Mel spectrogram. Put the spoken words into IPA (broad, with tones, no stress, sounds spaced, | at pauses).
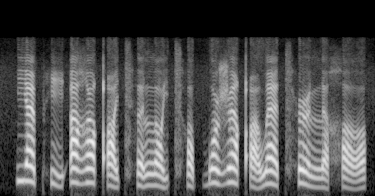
j æ˥˧ pʰ i˧˩˧ ʔ a˥˧ ʁ ə˞˥˧ qʼ ɔ˧˩˧ j t͡sʰ ə˧˩˧ lː ɔ˧˩˧ j t͡sʰ ɔ˧˩˧ p b ɔ˥˧ ʐ ə˥˧ j qʼ o˧˩˧ w æ˥˧ t͡sʰ ə˞˥˧ lː ə˧˩˧ χ ɔ˧˩˧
